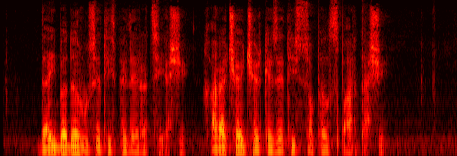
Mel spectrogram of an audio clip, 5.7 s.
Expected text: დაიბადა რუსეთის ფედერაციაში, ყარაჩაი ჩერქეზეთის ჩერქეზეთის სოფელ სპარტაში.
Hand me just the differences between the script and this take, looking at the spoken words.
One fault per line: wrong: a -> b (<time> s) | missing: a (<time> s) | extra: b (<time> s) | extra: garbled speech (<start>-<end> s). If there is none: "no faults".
missing: ჩერქეზეთის (3.8 s)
